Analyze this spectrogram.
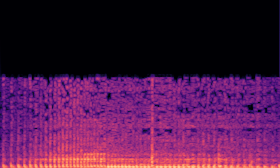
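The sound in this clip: A Bullet motorcycle rides along with a loud, steady, deep thumping engine beat that pulses rapidly and evenly throughout.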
